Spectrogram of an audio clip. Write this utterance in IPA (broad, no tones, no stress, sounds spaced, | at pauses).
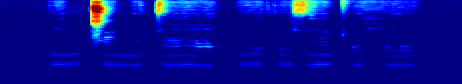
ɾ ẽ ŋ ǁ a ŋ ẽ t ɛ | i r i z ɛ̃ pʼ e h e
